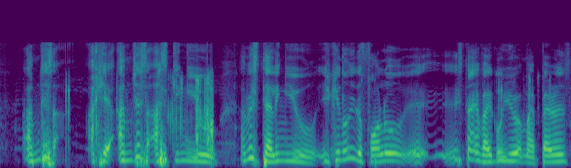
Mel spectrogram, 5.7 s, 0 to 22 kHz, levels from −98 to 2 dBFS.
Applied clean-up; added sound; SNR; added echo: neural mask model RNNoise.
